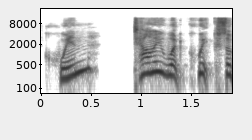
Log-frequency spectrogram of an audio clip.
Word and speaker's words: Qvin: Gonna Last and finally the company is pronounced Quinn tell me what qu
